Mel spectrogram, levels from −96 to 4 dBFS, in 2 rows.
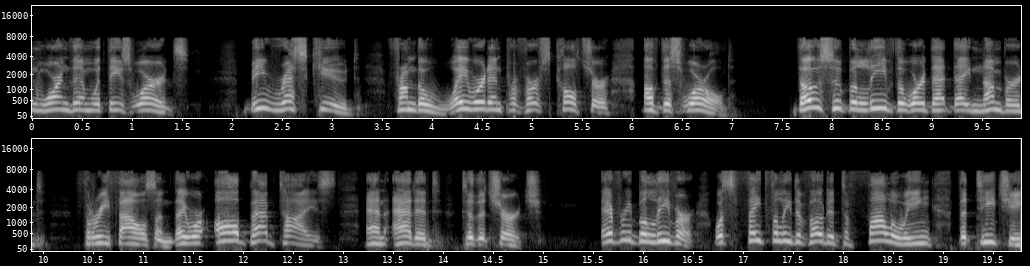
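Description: Concealed Bluetooth headset packet loss occurs at 0.47, 4.82, 11.76 and 13.84 s. Each gap lasts 15 ms or less. The receiver filled each gap by repeating the best-matching stretch of recent waveform. The single lost frame at 11.76 s is nearly hidden, while the two-frame runs at 0.47, 4.82 and 13.84 s give a brief buzzy tone with a small warble where real audio returns.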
